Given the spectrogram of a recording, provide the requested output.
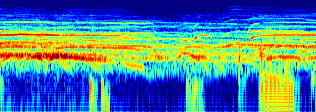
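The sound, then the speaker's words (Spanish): A celebration cheering sound effect: a crowd cheers and whoops continuously, many overlapping high-pitched voices shouting in celebration, staying loud and dense throughout with a few brief low thumps underneath. “Mira, vamos a poner aquí celebración a tope.”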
